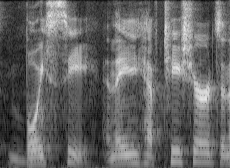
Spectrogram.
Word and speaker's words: Boise: we even asked some of the locals, it's Boise. And they have t-shirts and other things, magnets to remind people it's pronounced B-O-Y-C, or S-E-E, essentially, Boise.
